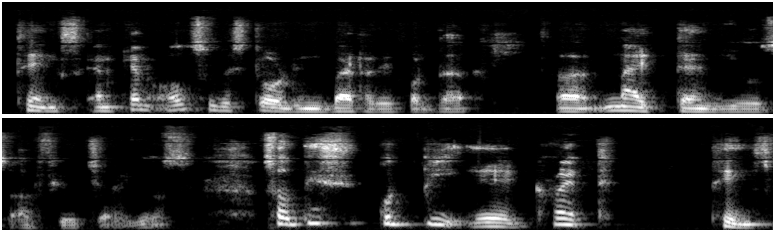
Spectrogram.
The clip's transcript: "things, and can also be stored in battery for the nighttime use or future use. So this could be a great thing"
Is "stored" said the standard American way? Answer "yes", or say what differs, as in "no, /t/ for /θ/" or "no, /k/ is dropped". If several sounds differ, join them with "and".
yes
